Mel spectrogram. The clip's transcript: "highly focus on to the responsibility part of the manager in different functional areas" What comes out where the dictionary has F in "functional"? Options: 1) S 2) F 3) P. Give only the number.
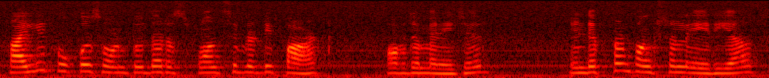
2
